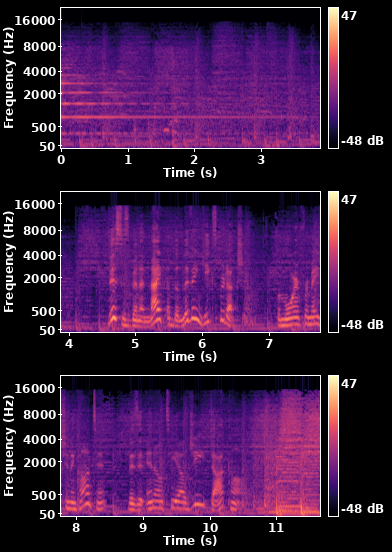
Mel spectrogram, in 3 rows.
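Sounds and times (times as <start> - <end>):
bell ringing: 0.0 - 3.8
speech: 4.6 - 10.8.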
